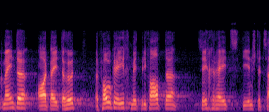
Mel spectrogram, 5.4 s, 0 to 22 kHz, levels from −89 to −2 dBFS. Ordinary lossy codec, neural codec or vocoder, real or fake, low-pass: Opus, 32 kbps; none; real; 7.2 kHz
